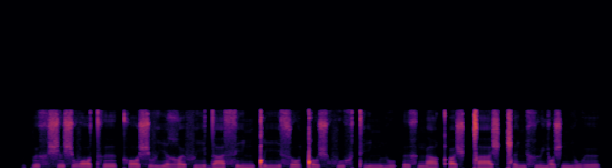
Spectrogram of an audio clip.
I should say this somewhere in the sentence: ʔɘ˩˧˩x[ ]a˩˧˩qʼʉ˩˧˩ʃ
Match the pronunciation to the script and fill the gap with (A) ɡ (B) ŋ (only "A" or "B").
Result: B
